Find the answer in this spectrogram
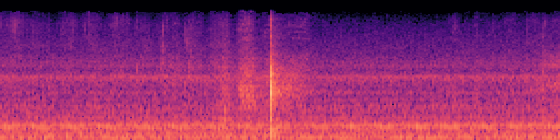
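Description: Chef's knife slicing through a cooked ham on a plastic cutting board, with one sharp knock of the blade on the board about halfway through, over a steady background hum.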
